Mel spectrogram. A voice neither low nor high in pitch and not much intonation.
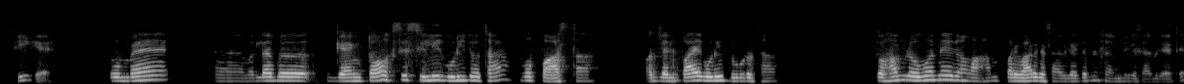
No: medium, 170 Hz; average, 3.3 semitones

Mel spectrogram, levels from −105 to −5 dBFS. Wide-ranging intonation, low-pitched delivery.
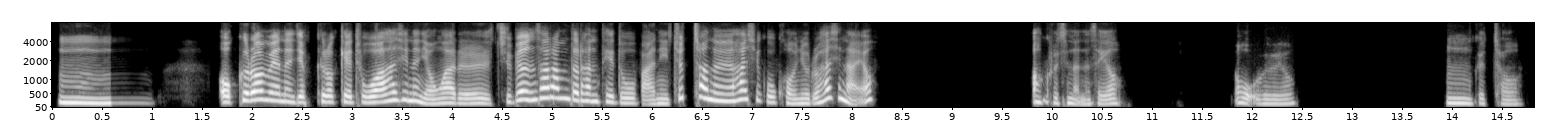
No: wide, 7.7 semitones; high, 195 Hz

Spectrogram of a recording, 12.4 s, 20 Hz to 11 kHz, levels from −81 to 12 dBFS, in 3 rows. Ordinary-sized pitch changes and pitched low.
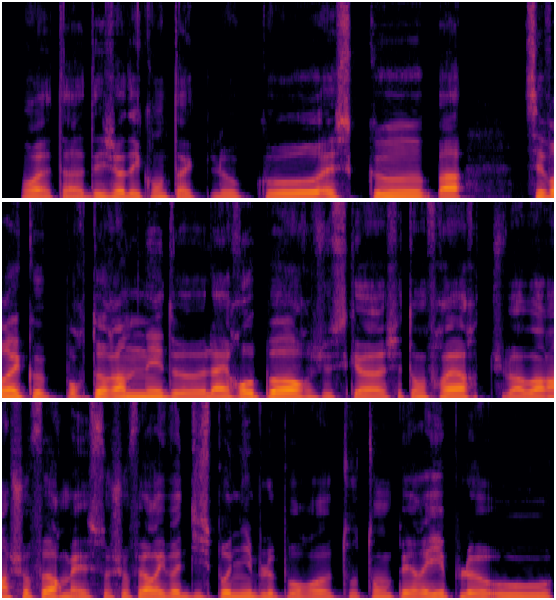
Yes: average, 3.4 semitones; low, 125 Hz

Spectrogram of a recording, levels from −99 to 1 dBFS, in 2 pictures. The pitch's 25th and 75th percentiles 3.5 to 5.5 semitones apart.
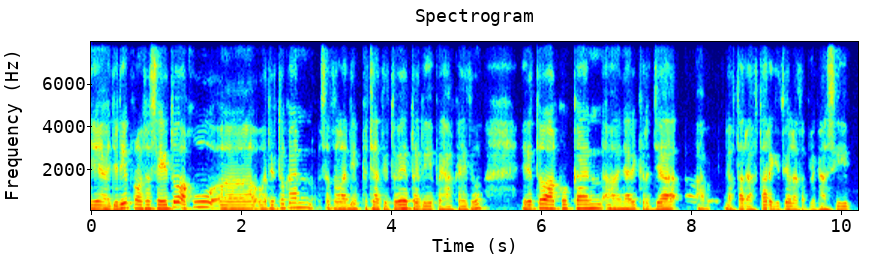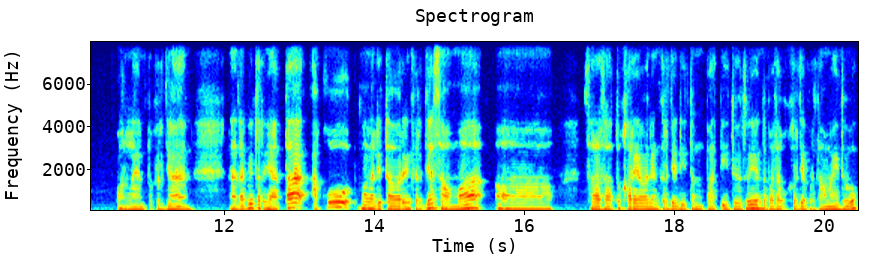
No: average, 2.7 semitones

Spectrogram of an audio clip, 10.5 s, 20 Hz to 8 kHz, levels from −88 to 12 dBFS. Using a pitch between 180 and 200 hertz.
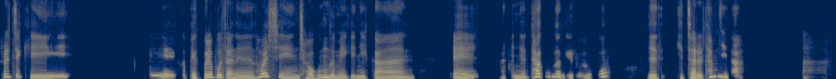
Yes: high, 195 Hz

